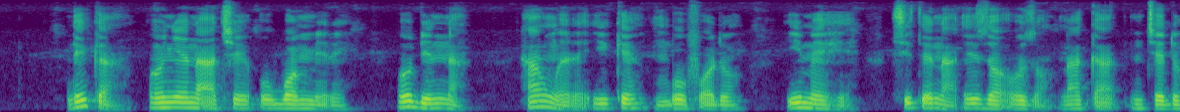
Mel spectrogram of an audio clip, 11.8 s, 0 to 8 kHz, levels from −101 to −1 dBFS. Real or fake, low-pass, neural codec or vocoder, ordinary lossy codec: real; none; none; none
